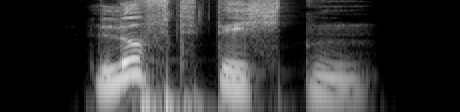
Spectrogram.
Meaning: inflection of luftdicht: 1. strong genitive masculine/neuter singular 2. weak/mixed genitive/dative all-gender singular 3. strong/weak/mixed accusative masculine singular 4. strong dative plural
- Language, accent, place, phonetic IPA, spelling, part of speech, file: German, Germany, Berlin, [ˈlʊftˌdɪçtn̩], luftdichten, adjective, De-luftdichten.ogg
